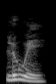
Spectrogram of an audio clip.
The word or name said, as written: louer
